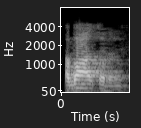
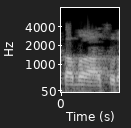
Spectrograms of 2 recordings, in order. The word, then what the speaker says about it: Kabasura: Kabasura. It's not Kaba Asura or something.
